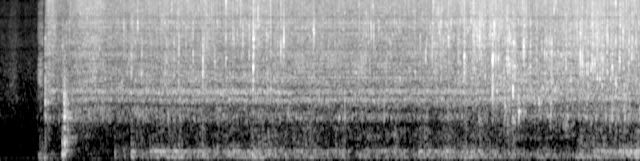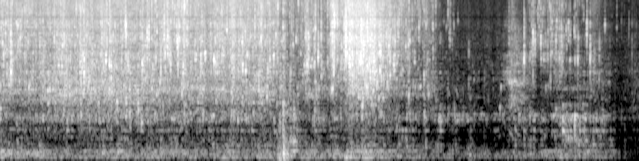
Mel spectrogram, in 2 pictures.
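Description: Skeins of yarn are rinsed under steady running water, a continuous splashing, hissing flow close by that runs for several seconds with slight changes in tone.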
